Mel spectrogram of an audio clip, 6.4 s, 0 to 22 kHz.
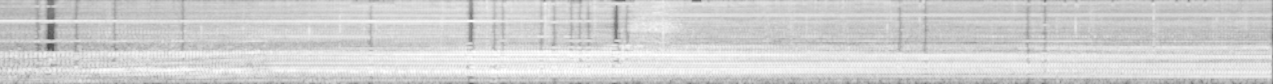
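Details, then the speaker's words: Automatic talking blood pressure monitor (Life Source, A&D Medical) cuff inflating with a steady rising motor whine as it takes the speaker's mother's blood pressure; the reading gave 129/90, pulse 65, hypertensive stage one. "preparing to take measurement please do not talk or move so she said preparing to take measurement please do not talk or move and now this is actually taking my mother's blood pressure so we're gonna wait till it finishes"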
